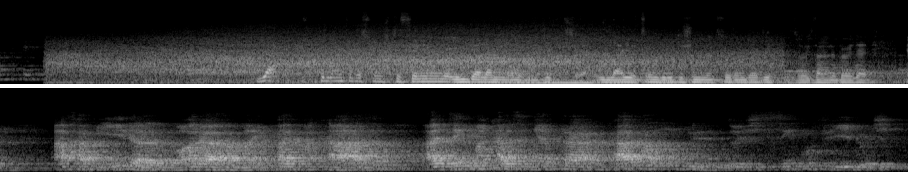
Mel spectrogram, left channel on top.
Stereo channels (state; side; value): different; both; correlation 0.00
